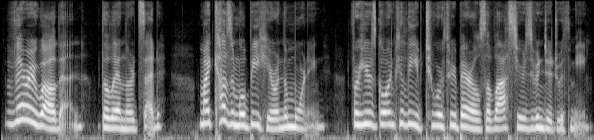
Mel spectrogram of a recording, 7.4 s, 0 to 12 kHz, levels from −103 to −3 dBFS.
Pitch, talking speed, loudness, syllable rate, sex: 230 Hz, 240 wpm, -17 LUFS, 6.1 syllables/s, female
